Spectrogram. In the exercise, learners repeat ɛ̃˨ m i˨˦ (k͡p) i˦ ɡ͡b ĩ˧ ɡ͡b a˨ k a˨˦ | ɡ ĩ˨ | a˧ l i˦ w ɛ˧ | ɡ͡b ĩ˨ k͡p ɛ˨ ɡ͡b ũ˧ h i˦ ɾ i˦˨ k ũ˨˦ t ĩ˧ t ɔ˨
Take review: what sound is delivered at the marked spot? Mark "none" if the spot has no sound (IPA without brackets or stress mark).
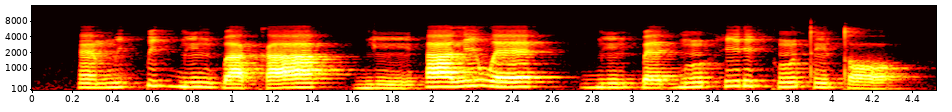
k͡p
